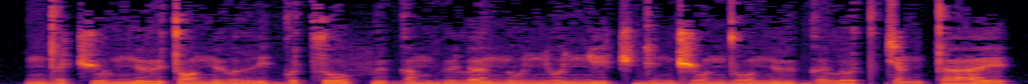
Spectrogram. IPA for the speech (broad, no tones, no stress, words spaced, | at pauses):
ndət͡ʃulnʉ tɔnʉʊ̯riɡʊ t͡so fʉ ɡɐmbʉlə nuɲʊ ɲit͡ʃ ɡind͡ʒondo nʉ ɡəlʊt cɐntɐɪ̯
